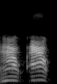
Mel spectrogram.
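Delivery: pained yelp. Real, not acted. Cat pounces on him.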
